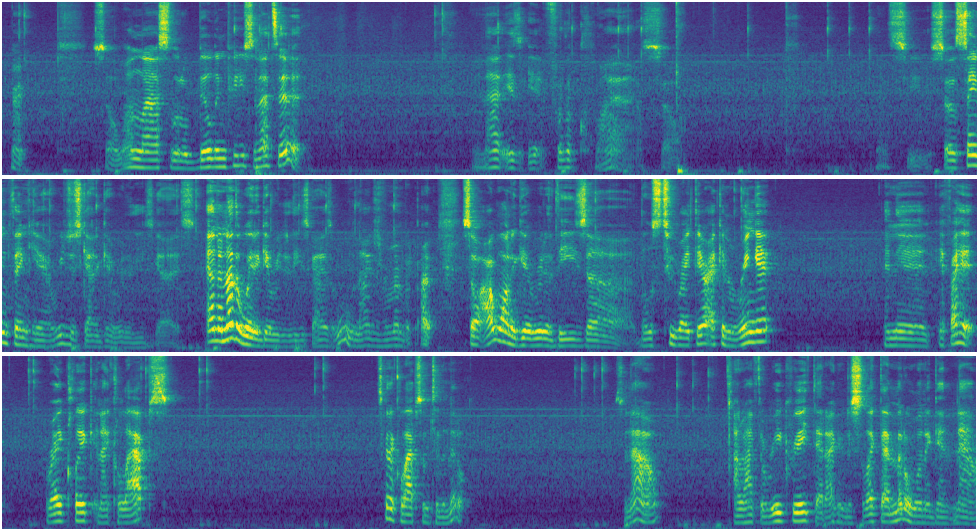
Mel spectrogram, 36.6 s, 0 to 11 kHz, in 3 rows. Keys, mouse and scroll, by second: 0.2 click, 1.2-2.9 alt+middle drag, 3.2 middle click, 5.4 click, 7.1 alt+middle click, 7.8 middle click, 8.4 F4, 9.3-10.3 alt+middle drag, 10.5 middle click, 12.5 click, 12.7 click, 13.1 alt+middle click, 14.3 ctrl+click, 14.5 ctrl+middle click, 14.9 alt+middle click, 15.9 alt+middle click, 16.6 middle click, 19.0 click, 19.5 click, 21.3 click, 24.7 right click, 26.1 click, 26.8 right click, 28.3 click, 28.9-29.7 scroll up 2, 31.5 click, 31.7 click, 32.3 alt+middle click, 33.0 middle click, 33.4-34.5 alt+middle drag, 35.2-36.5 alt+middle drag.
